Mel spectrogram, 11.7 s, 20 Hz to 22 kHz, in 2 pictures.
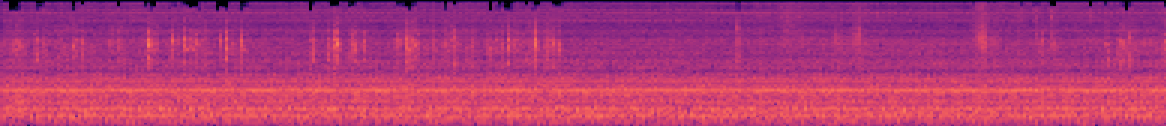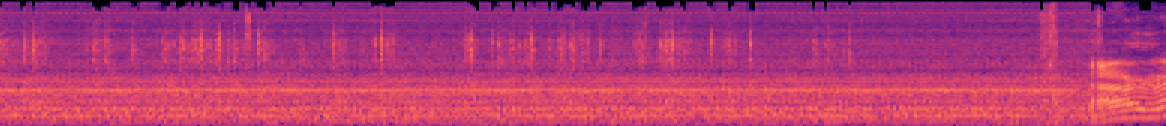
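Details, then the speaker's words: Compaq ProLiant ML350 G3 Xeon server from the early 2000s, booting from recovery mode with the camera placed next to the drives: steady fan whine under rapid, irregular ticking, normal drive seeking. "So I'm going to put the camera right here and you're going to be able to hear the drives."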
